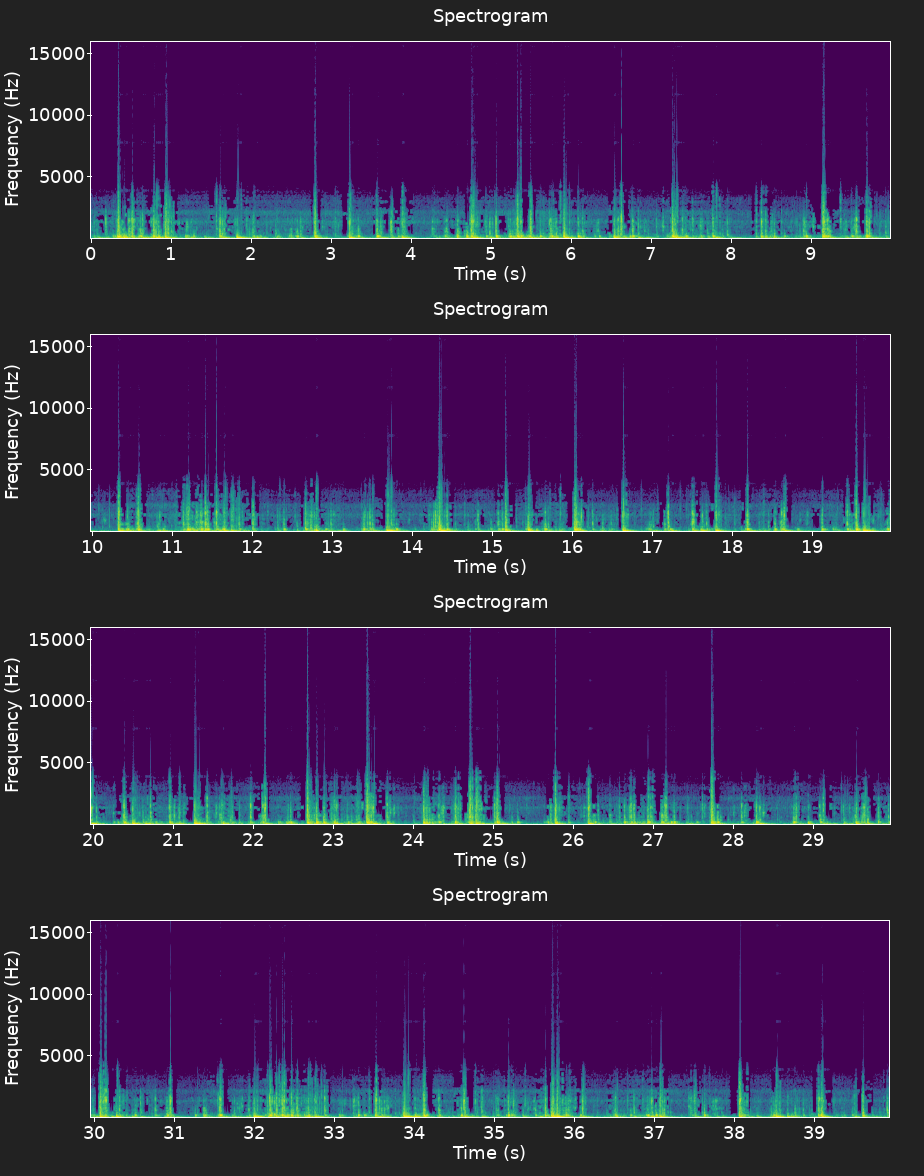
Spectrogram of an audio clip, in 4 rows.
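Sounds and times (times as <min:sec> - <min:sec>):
water slapping against boat hull: 0:00.0 - 0:39.9.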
